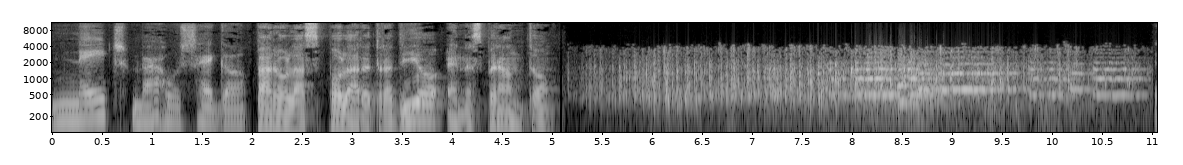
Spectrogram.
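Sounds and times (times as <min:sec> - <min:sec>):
rapid mechanical rattle: 0:05.1 - 0:11.0
tonal music: 0:07.7 - 0:11.0.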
